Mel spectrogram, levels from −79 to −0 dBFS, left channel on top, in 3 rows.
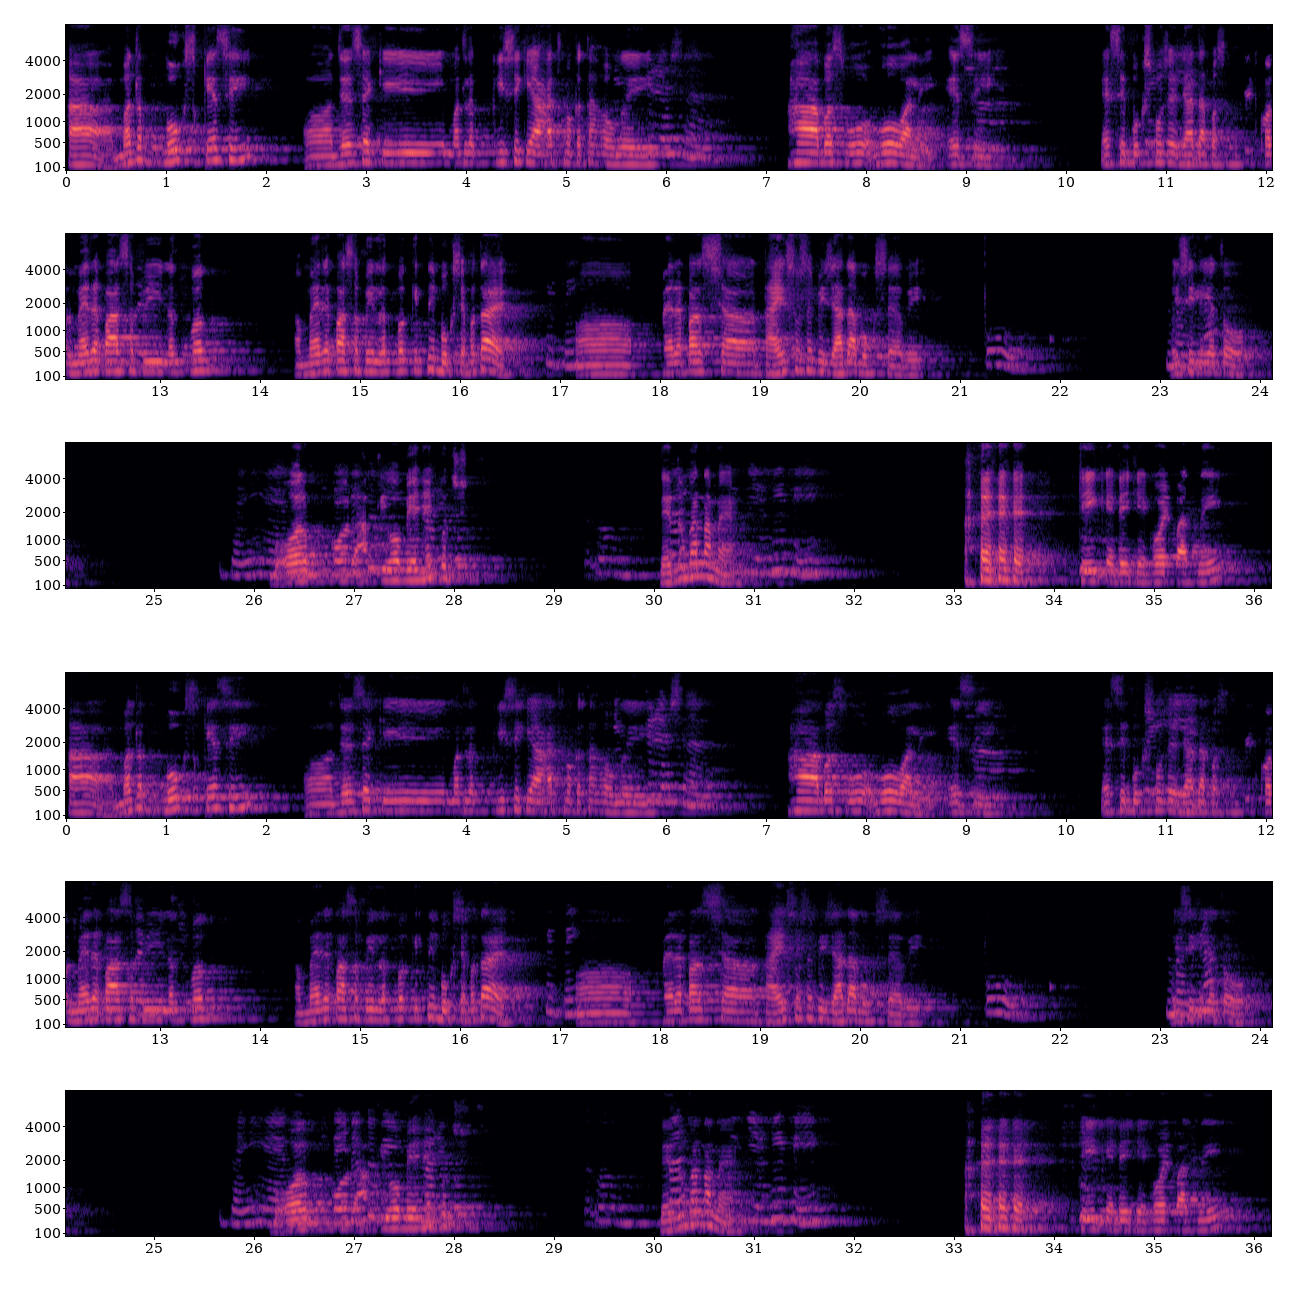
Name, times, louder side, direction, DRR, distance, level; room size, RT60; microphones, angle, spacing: voice 1, 0.0-1.9 2.4-5.9 7.2-9.3 10.3-13.6 14.3-16.5 17.1-17.7 18.0-20.6 23.1-23.9 26.2-28.0 30.1-30.8 33.1-33.8 34.2-35.7, left 3 dB, 70° left, 6 dB, 1.8 m, -33 dB
voice 2, 5.5-6.6 8.9-9.5 10.8-11.4 12.1-13.5 16.9-17.3 21.2-21.7 23.1-23.6 25.6-28.2 29.3-30.3 30.7-31.7 34.2-34.7, right 1 dB, 35° right, 2 dB, 4.4 m, -43 dB
29.5 x 25.5 x 6.8 m, 1.2 s
head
